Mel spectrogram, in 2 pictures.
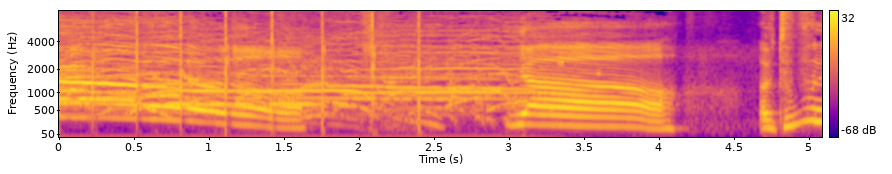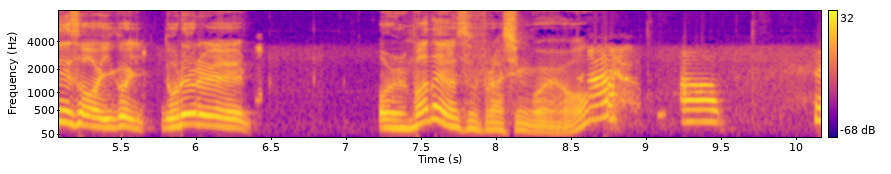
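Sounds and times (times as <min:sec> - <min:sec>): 
audience clapping: 0:00.0 - 0:03.2
speech: 0:03.1 - 0:06.5, 0:07.2 - 0:10.1.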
